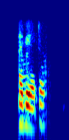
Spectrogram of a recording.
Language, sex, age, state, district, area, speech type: Manipuri, male, 60+, Manipur, Thoubal, rural, conversation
